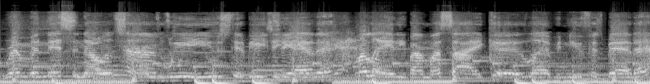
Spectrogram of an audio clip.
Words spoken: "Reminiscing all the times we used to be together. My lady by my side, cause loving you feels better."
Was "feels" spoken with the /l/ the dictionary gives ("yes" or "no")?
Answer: no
